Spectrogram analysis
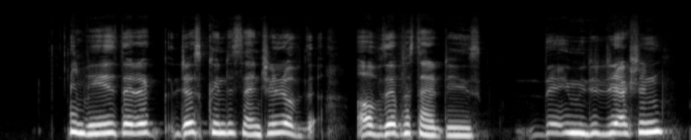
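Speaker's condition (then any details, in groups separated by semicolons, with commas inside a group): Traumatic brain injury, severe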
